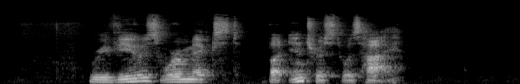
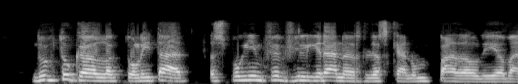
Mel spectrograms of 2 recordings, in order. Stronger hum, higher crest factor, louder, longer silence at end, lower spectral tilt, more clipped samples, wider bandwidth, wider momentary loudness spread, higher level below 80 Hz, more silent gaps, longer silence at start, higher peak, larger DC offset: neither; first, 20 dB vs 12 dB; second, -24 LUFS vs -14 LUFS; first, 1.2 s vs 0 s; about the same, -4.5 dB/octave vs -5.5 dB/octave; neither; first, 11.5 kHz vs 8.2 kHz; first, 9 LU vs 6 LU; second, -58 dBFS vs -52 dBFS; neither; first, 0.9 s vs 0.35 s; second, -6 dBFS vs -2 dBFS; neither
